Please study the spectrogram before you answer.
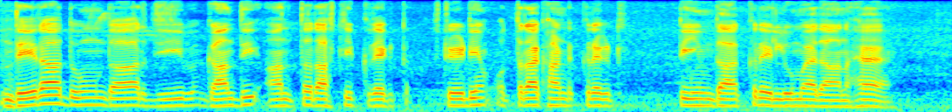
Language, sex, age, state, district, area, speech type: Punjabi, male, 30-45, Punjab, Kapurthala, urban, read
